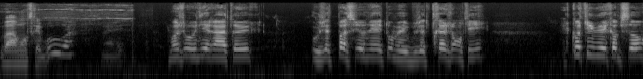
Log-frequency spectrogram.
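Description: Lively intonation at a fairly slow pace, broken by long, frequent pauses. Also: man, high pitch for a man. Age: 40s. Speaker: hunter on sick leave. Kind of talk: casual chat.

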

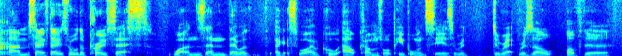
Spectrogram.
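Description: A man with a British accent, fairly low-pitched, fairly quick, with ordinary pitch variation. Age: 20s. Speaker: youth campaign group founder. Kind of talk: interview. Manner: hesitant, many ums.

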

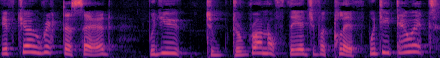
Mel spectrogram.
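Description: A female-sounding put-on character voice, high-pitched for a woman, moves at a moderate pace. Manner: scolding.

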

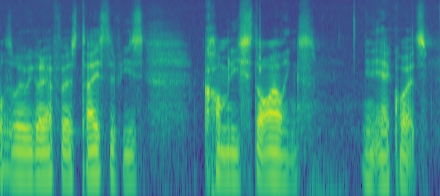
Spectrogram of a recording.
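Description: At a moderate pace, a man does a raspy put-on character voice with a fairly low pitch. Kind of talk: dry, sarcastic (air quotes). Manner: monotone, deadpan.

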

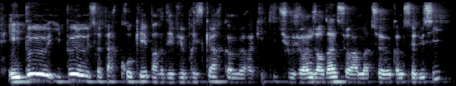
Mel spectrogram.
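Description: A man with medium pitch and an ordinary speaking voice, at a moderate pace with hardly any pauses and fairly even intonation. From France. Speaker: football fan commentator. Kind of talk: casual chat.

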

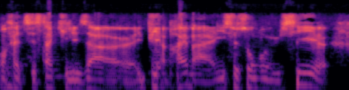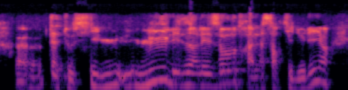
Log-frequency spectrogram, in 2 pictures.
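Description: A man speaks at medium pitch with lively intonation. Noticeable background noise runs underneath. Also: moderate pace. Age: 40s. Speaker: comic book and music writer. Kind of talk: radio interview. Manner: halting, many repetitions and fillers.

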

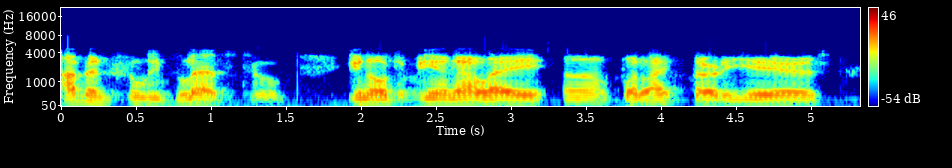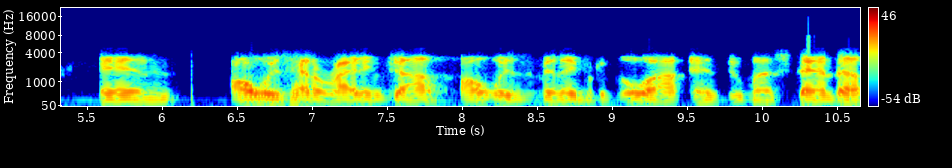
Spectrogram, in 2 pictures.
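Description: A man speaks at a medium pitch with an American accent. He has an ordinary speaking voice and fairly even intonation. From Columbia, South Carolina. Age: 60s. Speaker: veteran comedian and writer. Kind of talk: interview chat. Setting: phone call.

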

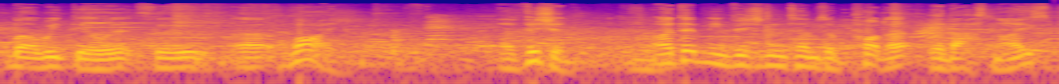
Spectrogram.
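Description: Crowd noise fills the background as a man talks at a fairly quick pace. His voice is medium in pitch with lively intonation. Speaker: conference speaker and agile practitioner. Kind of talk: casual interview. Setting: conference venue.

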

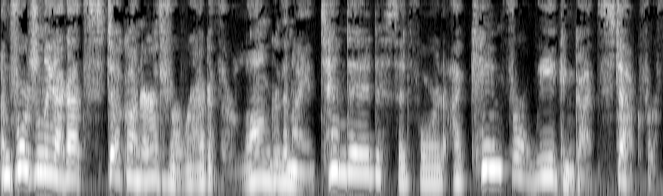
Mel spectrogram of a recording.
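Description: A natural reading voice with lively intonation carries the clip.

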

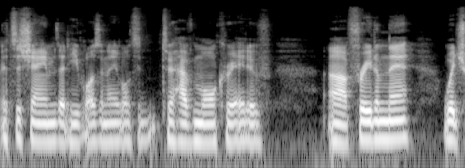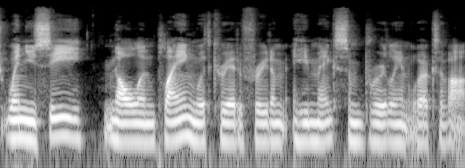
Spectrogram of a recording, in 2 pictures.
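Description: In an Australian accent, the speaker keeps a flat monotone at a moderate pace on a very clean recording with a silent background. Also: man, medium pitch for a man. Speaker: podcast host. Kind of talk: casual chat.

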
